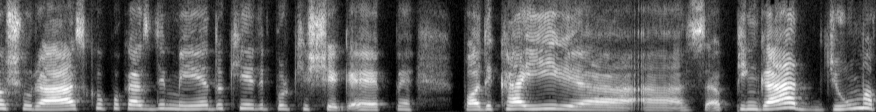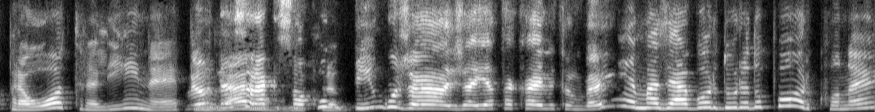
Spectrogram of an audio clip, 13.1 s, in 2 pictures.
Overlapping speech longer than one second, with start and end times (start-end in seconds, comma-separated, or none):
8.0-9.2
